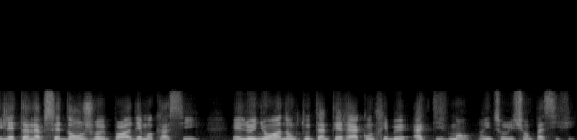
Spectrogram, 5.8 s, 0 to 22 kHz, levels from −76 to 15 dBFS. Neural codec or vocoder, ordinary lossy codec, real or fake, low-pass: codec, 16 kHz, about 1 kbps, DyCAST, with the encoder's durations; none; fake; none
